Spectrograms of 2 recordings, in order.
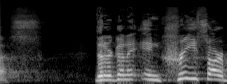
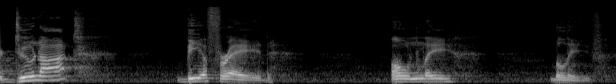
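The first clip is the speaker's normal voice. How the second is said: soft reassurance; 6 semitones lower, 5 dB quieter, slower than usual. Acted. Jesus comforts the grieving father.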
